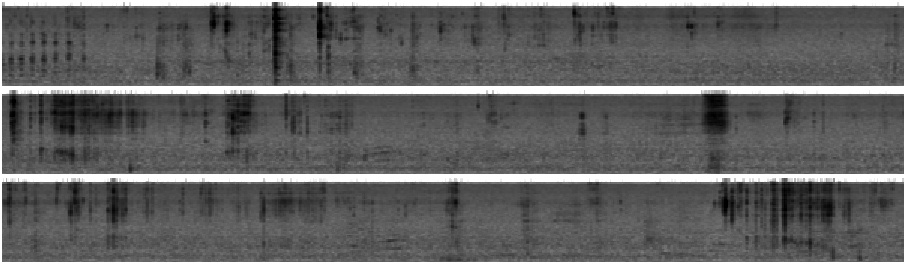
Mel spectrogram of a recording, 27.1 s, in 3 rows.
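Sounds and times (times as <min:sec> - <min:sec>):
person chewing crunchy food: 0:00.0 - 0:06.2, 0:09.0 - 0:12.6, 0:17.8 - 0:21.4, 0:25.2 - 0:27.0.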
